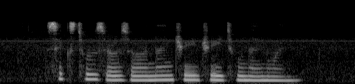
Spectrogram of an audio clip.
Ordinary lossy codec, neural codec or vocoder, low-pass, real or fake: Opus, 32 kbps; none; 7.2 kHz; real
